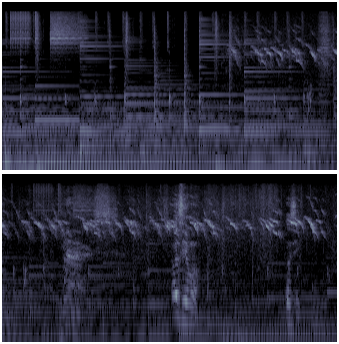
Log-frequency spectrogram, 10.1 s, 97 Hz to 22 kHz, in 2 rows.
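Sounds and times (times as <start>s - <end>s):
background music: 0.0s - 10.0s
chickens clucking: 3.2s - 10.0s.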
